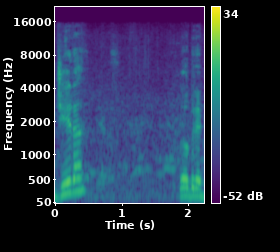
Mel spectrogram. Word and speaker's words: jeera: Am I saying it right, jeera?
